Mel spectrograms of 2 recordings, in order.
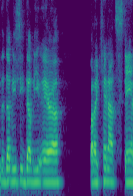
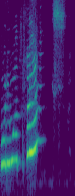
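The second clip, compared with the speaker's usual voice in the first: mock voice crack, much higher pitch. Retelling a clip, imitating Shivani's voice crack. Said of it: "Shivani's voice cracks".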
